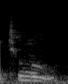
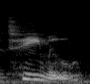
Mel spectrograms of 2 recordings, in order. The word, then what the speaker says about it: Temu: Toomey I don't know I always want to say that name wrong I want to I was only want to say to move but it's timu yeah he moved I'm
